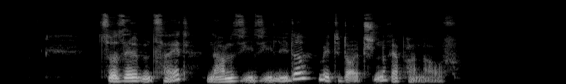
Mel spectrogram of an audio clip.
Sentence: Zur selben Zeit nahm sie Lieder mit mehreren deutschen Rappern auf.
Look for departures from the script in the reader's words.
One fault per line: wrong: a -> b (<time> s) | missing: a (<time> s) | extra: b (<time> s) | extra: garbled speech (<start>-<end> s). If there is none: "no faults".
extra: sie (2.5 s)
missing: mehreren (3.5 s)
